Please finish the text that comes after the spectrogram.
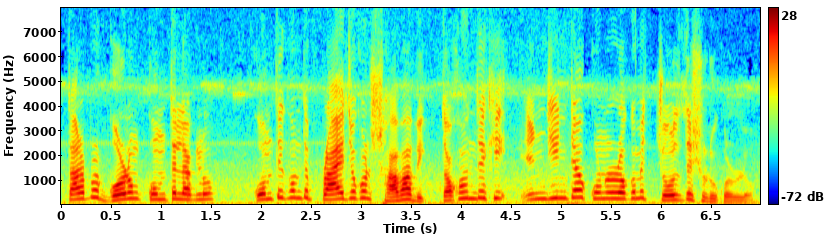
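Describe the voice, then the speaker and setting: Railway guard, acted by a man: alarmed, commanding, emphatic, very animated, dull-sounding horror radio play track. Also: very high-pitched, normal speed, a little hiss or hum, pitched above the performer's own voice. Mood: uneasy, amazed. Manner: emphatic, mixes English phrases into his speech. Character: alarmed, authoritative railway guard telling of strange events. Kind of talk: dramatised horror audio story.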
